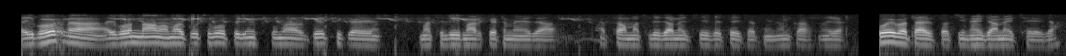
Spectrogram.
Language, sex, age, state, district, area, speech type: Maithili, male, 18-30, Bihar, Begusarai, rural, conversation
